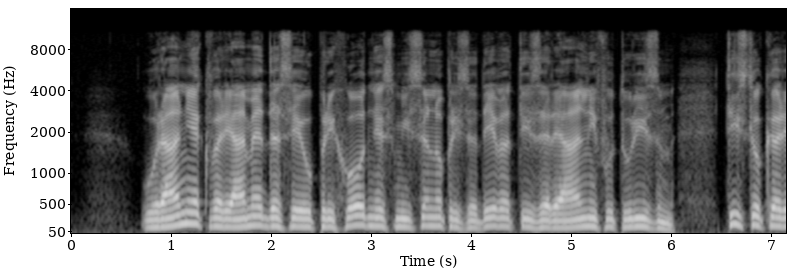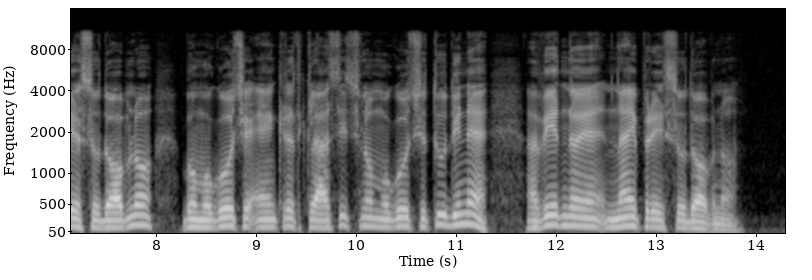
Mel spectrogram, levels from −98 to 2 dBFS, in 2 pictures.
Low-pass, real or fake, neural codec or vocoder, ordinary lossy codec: 10.8 kHz; real; none; none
